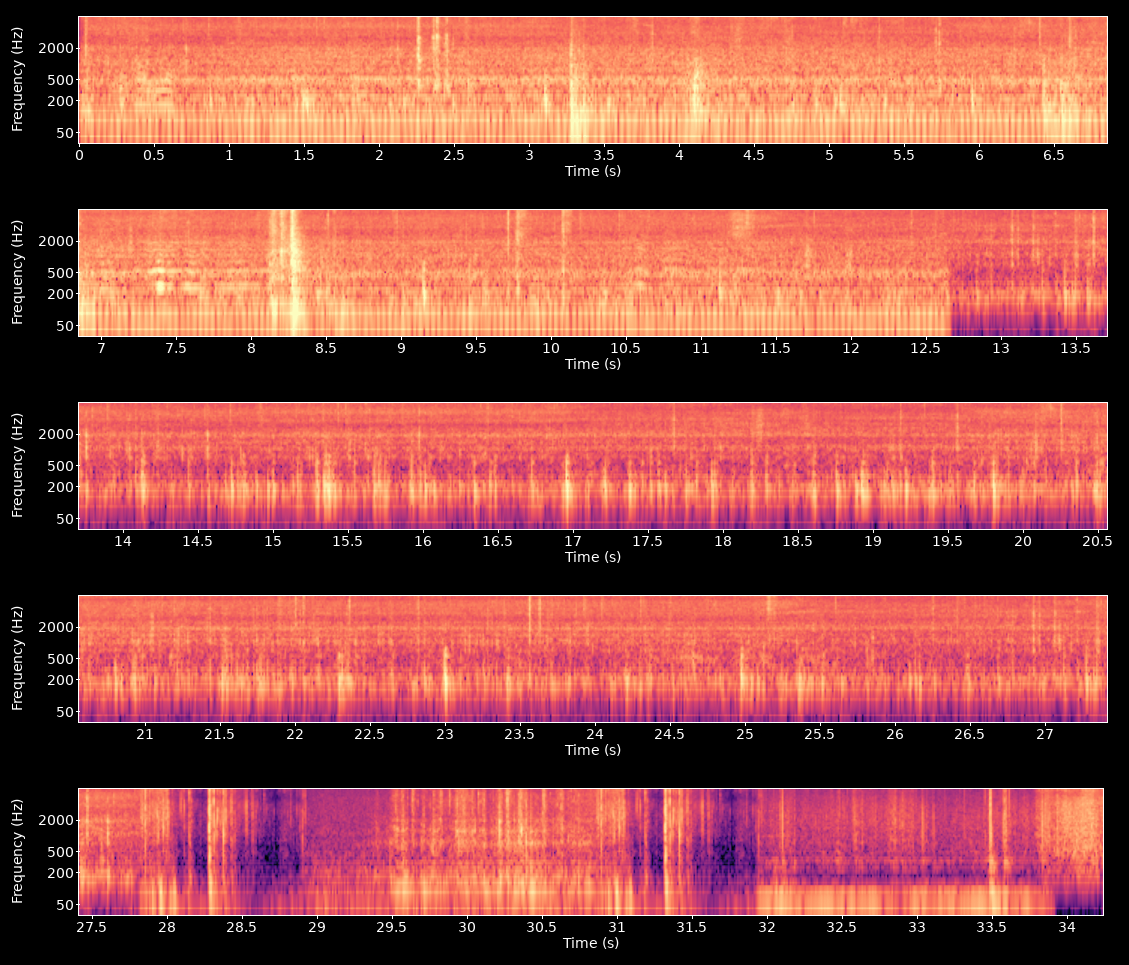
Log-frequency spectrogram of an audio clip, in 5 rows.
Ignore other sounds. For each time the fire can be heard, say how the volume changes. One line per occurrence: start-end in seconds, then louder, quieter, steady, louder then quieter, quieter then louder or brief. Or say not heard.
0.0-34.2 steady.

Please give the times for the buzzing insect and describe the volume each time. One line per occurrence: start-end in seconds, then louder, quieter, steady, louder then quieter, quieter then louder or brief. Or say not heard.
0.0-12.7 louder then quieter.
